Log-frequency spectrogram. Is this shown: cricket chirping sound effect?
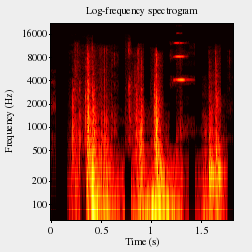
no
